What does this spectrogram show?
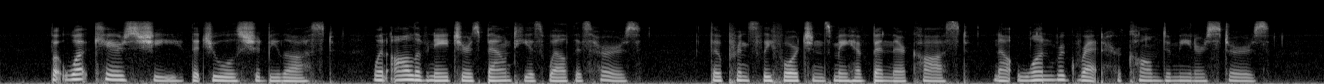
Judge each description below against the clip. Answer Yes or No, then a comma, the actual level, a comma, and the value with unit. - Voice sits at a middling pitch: Yes, medium, 175 Hz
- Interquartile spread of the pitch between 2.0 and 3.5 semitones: Yes, narrow, 2.4 semitones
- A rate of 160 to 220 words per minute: No, average, 145 wpm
